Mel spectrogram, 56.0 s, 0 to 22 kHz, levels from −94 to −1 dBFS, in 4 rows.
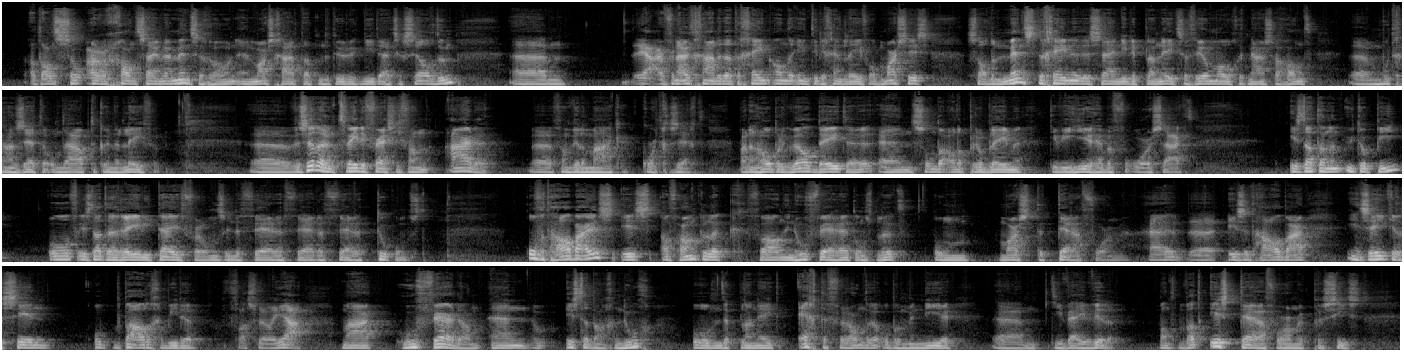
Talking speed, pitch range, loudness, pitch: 160 wpm, 100-125 Hz, -31 LUFS, 115 Hz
